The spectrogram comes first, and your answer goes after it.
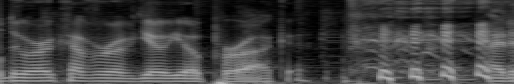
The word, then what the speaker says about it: Piraka: Pyraka. In the song, they say paraca. They do say paraca in the song. So, that is a canon.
